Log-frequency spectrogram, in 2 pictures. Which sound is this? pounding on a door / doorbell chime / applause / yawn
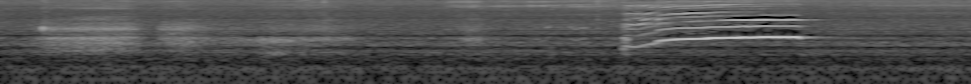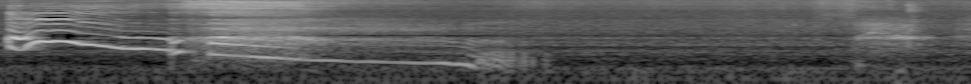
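yawn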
